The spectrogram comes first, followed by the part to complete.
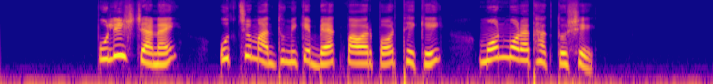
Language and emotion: Bengali, neutral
